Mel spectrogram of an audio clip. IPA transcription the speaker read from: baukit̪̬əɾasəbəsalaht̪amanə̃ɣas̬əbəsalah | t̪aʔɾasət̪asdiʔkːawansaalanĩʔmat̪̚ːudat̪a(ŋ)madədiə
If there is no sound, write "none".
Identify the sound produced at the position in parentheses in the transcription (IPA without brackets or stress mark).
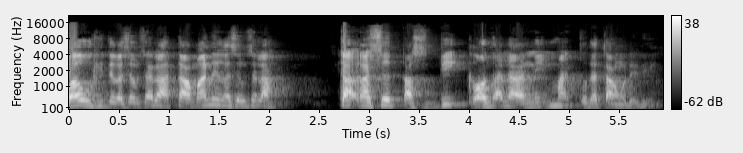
ŋ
